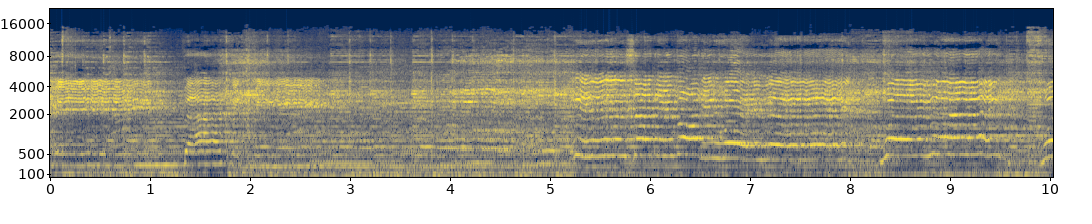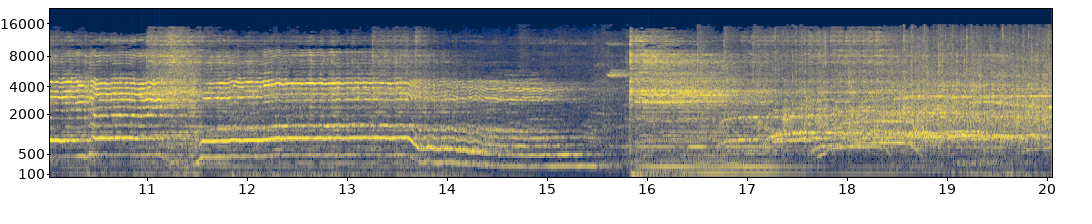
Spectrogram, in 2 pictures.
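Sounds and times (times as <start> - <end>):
young woman singing: 0.0 - 2.9, 4.5 - 15.5.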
